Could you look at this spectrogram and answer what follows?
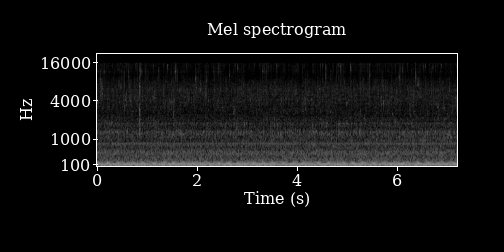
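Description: Aquarium air pump humming steadily while an air stone bubbles in the water of a small tub.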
